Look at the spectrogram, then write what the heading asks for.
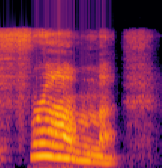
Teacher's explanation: in the word from the O is making the sound uh as if it were a u it's not making a regular o sound so we know the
